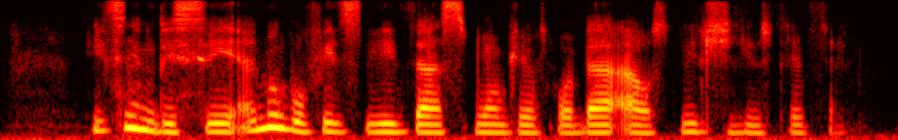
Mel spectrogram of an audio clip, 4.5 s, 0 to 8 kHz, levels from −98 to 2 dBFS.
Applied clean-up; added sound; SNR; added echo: neural diffusion model UNIVERSE++.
